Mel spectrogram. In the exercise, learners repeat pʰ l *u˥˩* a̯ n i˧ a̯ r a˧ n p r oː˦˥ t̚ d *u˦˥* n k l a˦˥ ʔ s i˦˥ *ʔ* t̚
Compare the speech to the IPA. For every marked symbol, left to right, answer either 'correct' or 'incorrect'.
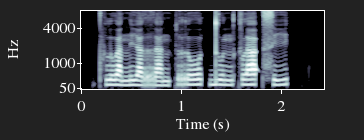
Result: incorrect: u˧, incorrect: u˧, incorrect: none

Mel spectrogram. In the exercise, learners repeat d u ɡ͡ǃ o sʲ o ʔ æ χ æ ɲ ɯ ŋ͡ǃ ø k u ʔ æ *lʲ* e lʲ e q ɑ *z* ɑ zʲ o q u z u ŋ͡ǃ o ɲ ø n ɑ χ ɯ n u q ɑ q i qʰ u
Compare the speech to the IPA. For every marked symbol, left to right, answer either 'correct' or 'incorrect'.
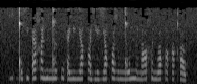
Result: correct, incorrect: zʲ

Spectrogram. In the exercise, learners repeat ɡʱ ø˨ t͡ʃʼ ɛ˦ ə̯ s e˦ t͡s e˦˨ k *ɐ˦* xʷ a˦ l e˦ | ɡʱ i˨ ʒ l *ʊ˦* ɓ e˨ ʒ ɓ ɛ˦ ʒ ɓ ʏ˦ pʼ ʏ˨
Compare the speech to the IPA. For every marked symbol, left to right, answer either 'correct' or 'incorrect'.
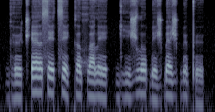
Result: correct, correct

